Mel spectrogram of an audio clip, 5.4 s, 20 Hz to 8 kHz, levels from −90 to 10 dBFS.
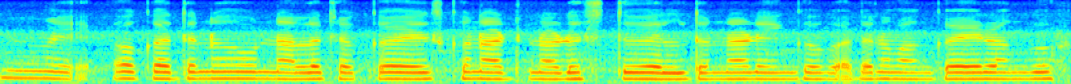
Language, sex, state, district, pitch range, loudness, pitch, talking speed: Telugu, female, Andhra Pradesh, Visakhapatnam, 220-230 Hz, -14 LUFS, 220 Hz, 145 wpm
